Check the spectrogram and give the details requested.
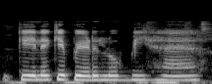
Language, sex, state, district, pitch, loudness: Hindi, female, Chhattisgarh, Raipur, 205 Hz, -16 LUFS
